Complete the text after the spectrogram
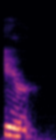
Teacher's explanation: care has just a short e sound the same one as you have an egg but it's r colored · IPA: /ker/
